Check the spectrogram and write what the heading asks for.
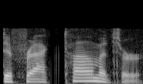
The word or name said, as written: diffractometer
